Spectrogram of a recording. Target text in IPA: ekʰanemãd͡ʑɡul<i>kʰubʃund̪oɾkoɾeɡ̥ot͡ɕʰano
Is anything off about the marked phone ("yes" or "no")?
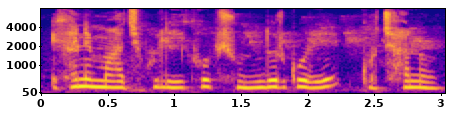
no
